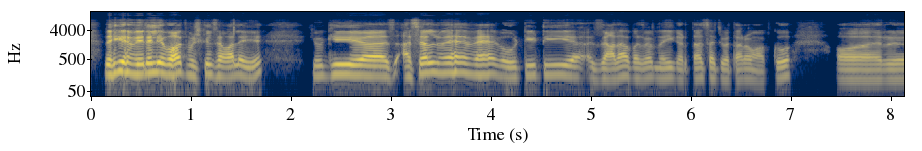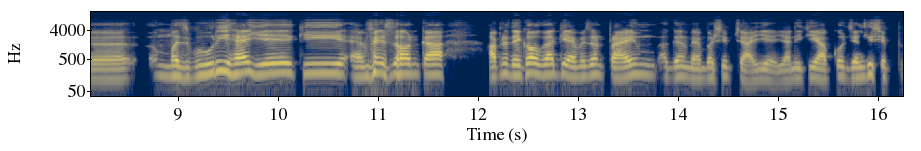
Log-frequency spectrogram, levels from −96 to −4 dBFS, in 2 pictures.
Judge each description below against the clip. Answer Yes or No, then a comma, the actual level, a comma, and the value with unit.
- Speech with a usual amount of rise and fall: Yes, average, 5.0 semitones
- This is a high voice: No, medium, 160 Hz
